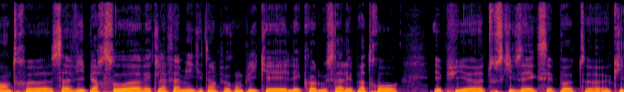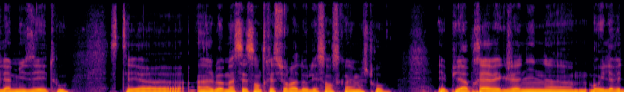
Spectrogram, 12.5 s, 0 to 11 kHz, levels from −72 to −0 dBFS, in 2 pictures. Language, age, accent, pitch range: French, 20-39, French, 95-110 Hz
